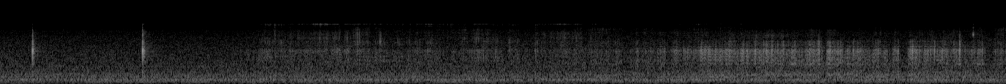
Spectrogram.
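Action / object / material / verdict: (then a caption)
tap / porcelain mortar and pestle / porcelain / none. A porcelain pestle gives two sharp, bright taps inside a small, empty white porcelain mortar held in the hand. It then settles into a steady, scratchy grinding against the hollow bowl, which grows louder and brighter in the last few seconds with a few light clicks.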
